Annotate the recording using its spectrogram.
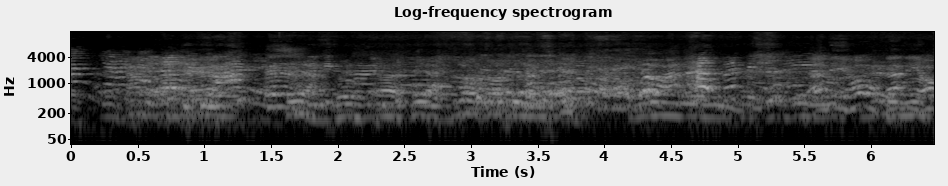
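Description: A roomful of people chattering, many voices talking over one another.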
